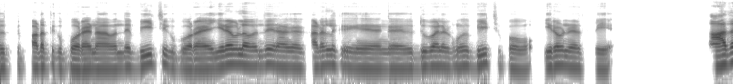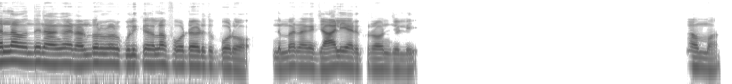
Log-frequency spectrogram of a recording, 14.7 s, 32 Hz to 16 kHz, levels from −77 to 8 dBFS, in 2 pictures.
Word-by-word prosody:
து 110 - -16
படத்துக்கு 115 -1 -2
போறேன், 105 0 +3
நான் 105 0 +2
வந்து 110 +2 -2
பீச்சுக்கு 135 -3 -2
போறேன்." 105 0 +3
இரவில 140 +1 +4
வந்து, 130 +2 -3
நாங்க 120 -1 0 0.2
கடலுக்கு 130 +1 -1 0.3
அங்க 105 +1 -3 0.3
துபாயில 125 +1 0
இருக்கும்போது 120 +1 -5
பீச்சுக்கு 135 -3 -5
போவோம், 105 0 -5 0.2
இரவு 130 0 +1
நேரத்திலேயே. 105 -2 -5 1.1
அதெல்லாம் 170 +4 +6
வந்து 165 0 0
நாங்க 150 0 +4
நண்பர்களோட 150 +1 +2
குளிக்கிறதெல்லாம் 140 0 0
ஃபோட்டோ 130 0 +1
எடுத்து 125 -1 -5
போடுவோம், 105 -4 -2 0.2
இந்த 110 -1 -4
மாரி 125 -1 0
நாங்க 115 -1 0
ஜாலியா 120 +1 +5
இருக்கிறோம்ன்னு 105 -1 -4
சொல்லி. 100 0 -7 2.8
ஆமா. 110 -2 -5
120 Hz, 135 wpm, -23 LUFS, 110-135 Hz, 2.8 s, அதெல்லாம்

